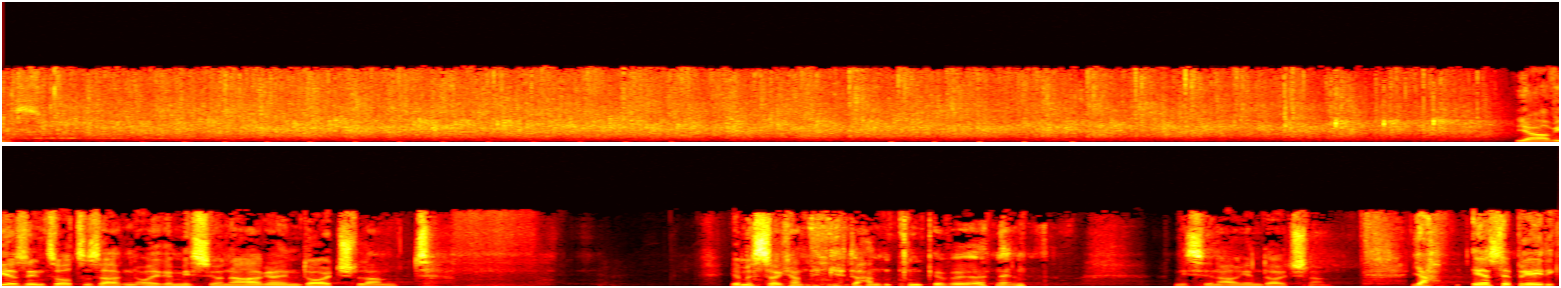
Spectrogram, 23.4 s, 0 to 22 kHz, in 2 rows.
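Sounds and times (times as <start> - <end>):
large audience applause: 0.0 - 11.3
speech: 11.4 - 15.0, 17.2 - 19.4, 20.5 - 23.3.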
